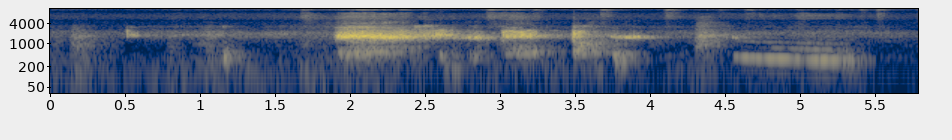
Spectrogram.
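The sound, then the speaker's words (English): Dogs whimper and whine in high, drawn-out tones, swelling to a louder, rougher burst midway with snorty breaths, then trailing off into thin falling whines, with no talking. “Please let the dogs out.”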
